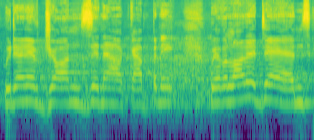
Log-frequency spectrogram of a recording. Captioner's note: audience laughs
